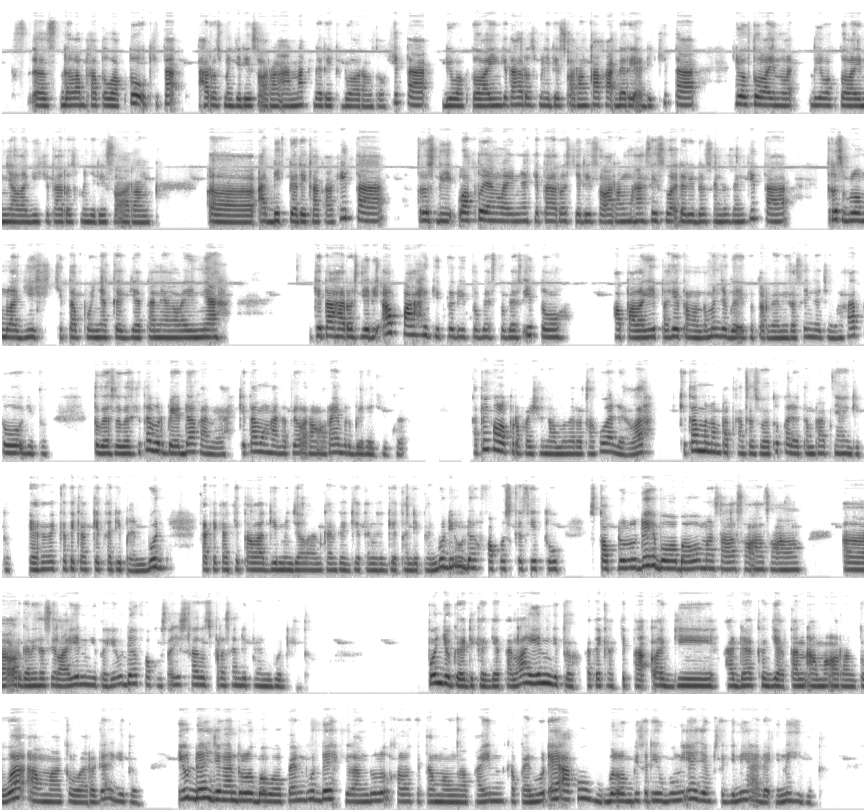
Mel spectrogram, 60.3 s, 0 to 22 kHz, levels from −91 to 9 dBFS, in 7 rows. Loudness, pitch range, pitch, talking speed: -23 LUFS, 215-245 Hz, 230 Hz, 180 wpm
